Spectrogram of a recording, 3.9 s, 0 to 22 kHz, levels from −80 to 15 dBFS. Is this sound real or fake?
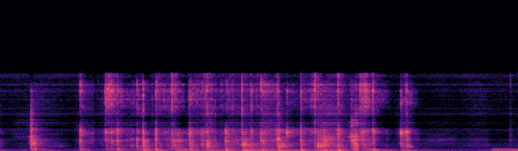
fake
